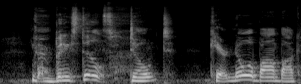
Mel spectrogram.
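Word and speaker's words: Noah Baumbach: bidding stills don't care noah bomb that's how you pronounce his name by the way oh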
